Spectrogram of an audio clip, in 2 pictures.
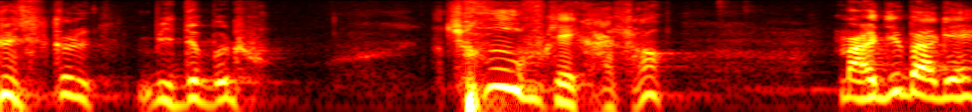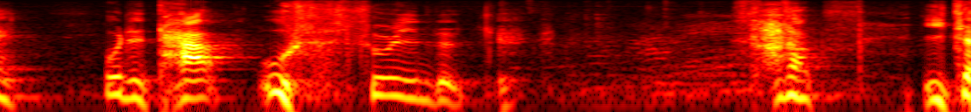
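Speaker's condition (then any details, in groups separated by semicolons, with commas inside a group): Cerebral palsy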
